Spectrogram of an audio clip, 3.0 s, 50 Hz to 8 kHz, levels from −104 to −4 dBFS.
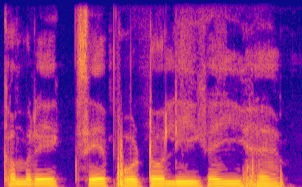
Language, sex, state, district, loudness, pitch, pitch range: Hindi, male, Madhya Pradesh, Bhopal, -15 LUFS, 100 Hz, 100-105 Hz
